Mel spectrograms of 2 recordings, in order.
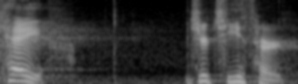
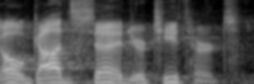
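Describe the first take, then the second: First: Modest, conversational check-in; casual asking. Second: Slow, hammed-up holy pronouncement; mock prophet. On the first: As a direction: ask it simply, like checking in with someone. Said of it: "I will ask a question like". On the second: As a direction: intone it like a self-important faith healer. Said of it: "You don't have to be like". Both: Shown as a demonstration.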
